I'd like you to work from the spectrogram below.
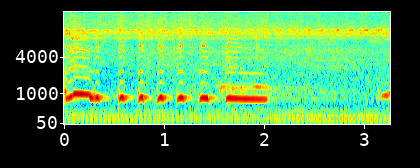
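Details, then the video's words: Bangkok-type zebra dove, a persistent singer said to provoke other doves into singing: a rising opening coo, then six short clipped coos and a long level closing note. A steady low hum runs underneath. "Suara PERKUTUT Bangkok Gacor NGEROT super BEKUR ini paling pintar membuat Kutut Lain BUNYI emosi"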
